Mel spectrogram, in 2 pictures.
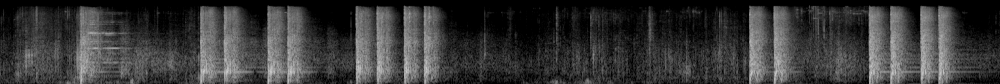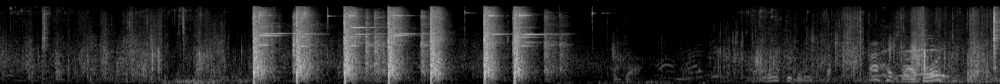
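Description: Rapid pistol fire from a 9mm Glock 34, in quick strings of pairs and bursts with short gaps between groups, several shots followed by a brief metallic ringing tone. The firing stops a few seconds before the end.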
